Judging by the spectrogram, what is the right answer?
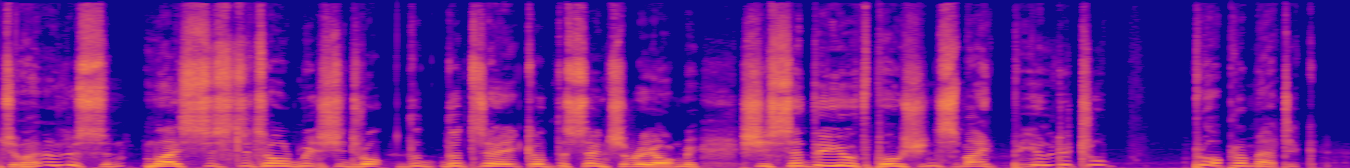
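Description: A man performs a cartoonish character voice at a high pitch. His pace is moderate. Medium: puppet show. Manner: hesitant, dry.

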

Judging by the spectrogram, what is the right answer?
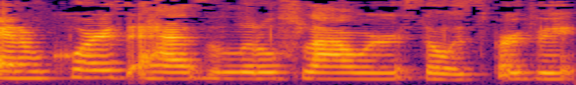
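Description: Fairly slow speech from a woman. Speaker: home decor vlogger. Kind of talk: casual vlog chat. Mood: upbeat, pleased. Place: bathroom.

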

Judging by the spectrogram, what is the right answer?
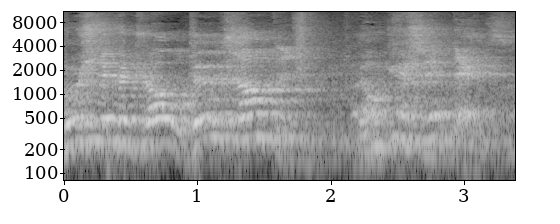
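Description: Over noticeable background noise and strong room echo, a man talks at an extremely high pitch. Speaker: flight instructor. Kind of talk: lecture on aviation charts and emergency rules. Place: classroom. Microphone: camera far.

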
